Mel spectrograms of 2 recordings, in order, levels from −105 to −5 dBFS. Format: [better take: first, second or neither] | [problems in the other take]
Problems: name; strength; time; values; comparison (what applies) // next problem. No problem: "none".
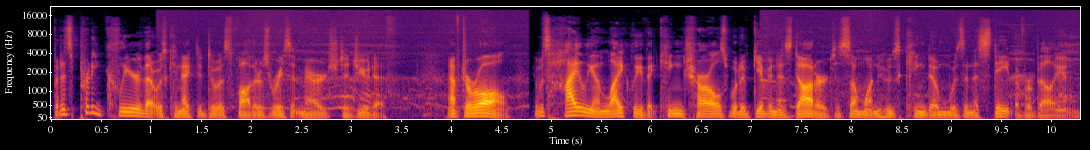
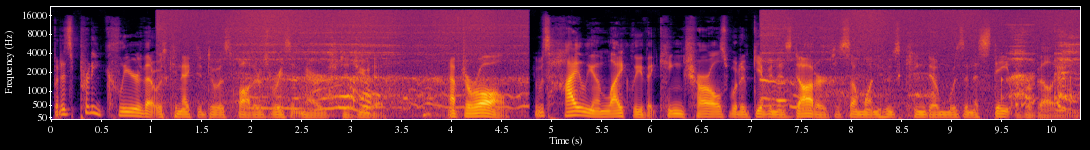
first | hiss; loud; from 1 to 5 s and from 7 s on; 6 dB below the speech; faint in the first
